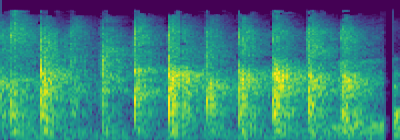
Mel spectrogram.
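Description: Hands clapping in a quick, even rhythm, about six claps a second, with the run of claps stopping suddenly near the end.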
